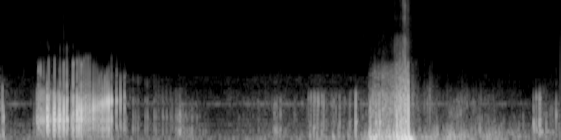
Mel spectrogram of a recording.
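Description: Low gurgling rumbles from the belly, two main bursts with softer gurgles between; ordinary hunger growling.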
